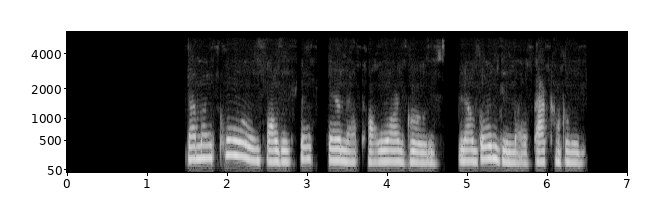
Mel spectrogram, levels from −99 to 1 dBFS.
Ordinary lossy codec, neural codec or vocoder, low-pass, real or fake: none; codec, 16 kHz, 4.8 kbps, FACodec; 5.4 kHz; fake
